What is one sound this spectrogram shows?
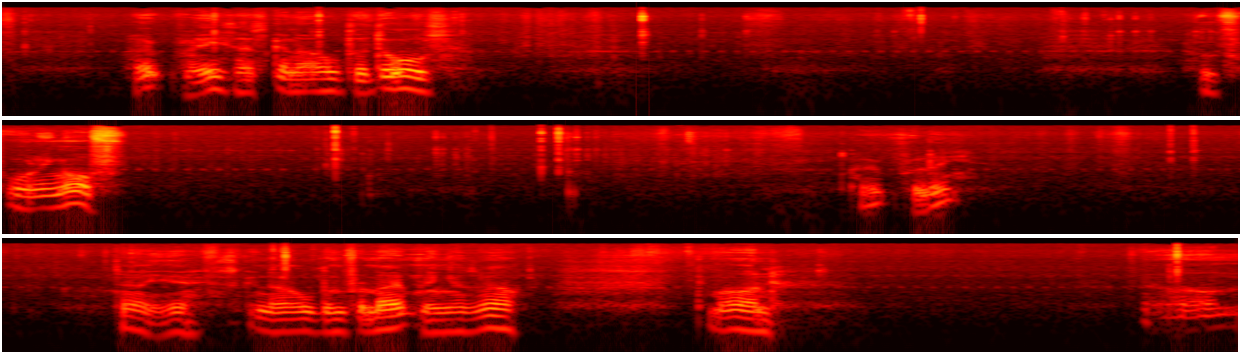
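Small plastic parts click and tap together in someone's hands.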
